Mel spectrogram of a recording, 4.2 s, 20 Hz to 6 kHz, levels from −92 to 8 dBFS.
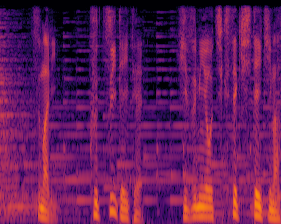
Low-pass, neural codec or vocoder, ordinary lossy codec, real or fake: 5.4 kHz; none; AAC, 48 kbps; real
